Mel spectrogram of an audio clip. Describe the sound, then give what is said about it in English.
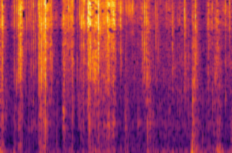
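Crinkly wrapping paper printed with elephants rustles as a gift is unwrapped. The crackling runs throughout, with several sharper, louder crunches and tearing bursts, and no voices are heard. “Should I open it all crinkly here? Yeah, yeah, yeah. This is nice wrapping paper.”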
